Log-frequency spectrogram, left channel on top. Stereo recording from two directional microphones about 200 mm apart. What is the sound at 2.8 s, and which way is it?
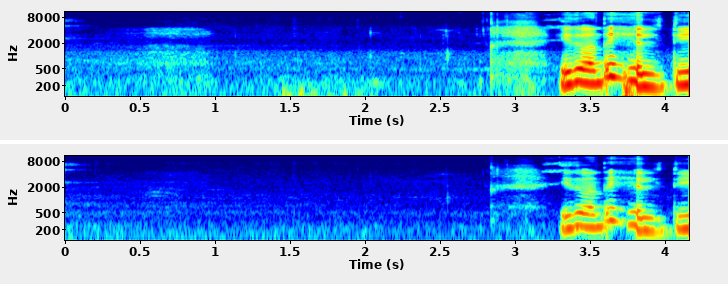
Speech, 40° left (ahead or behind).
